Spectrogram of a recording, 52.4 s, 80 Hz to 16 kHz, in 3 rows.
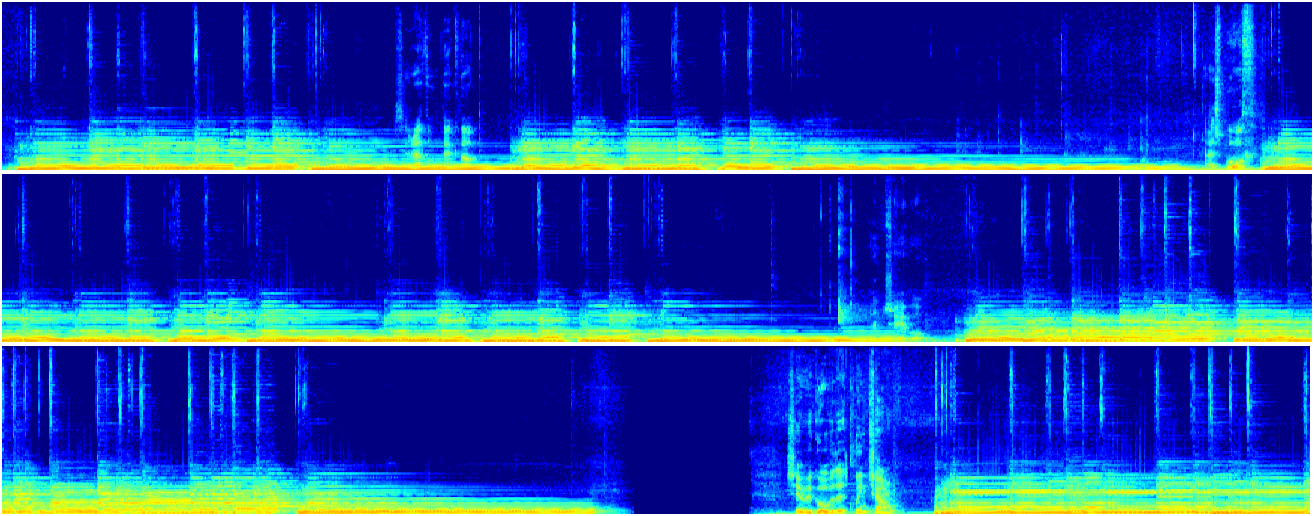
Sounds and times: Effects unit: 0.0 - 43.3, 47.0 - 52.3
Electric guitar: 0.0 - 43.3, 47.3 - 52.3.

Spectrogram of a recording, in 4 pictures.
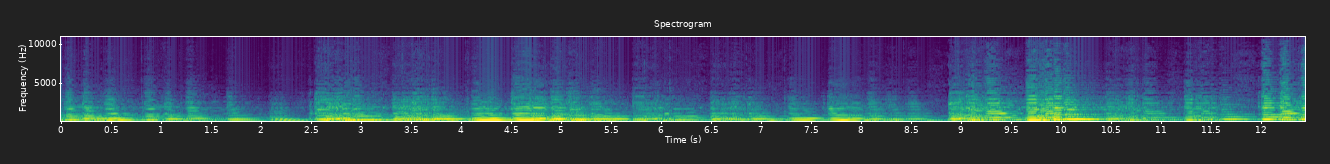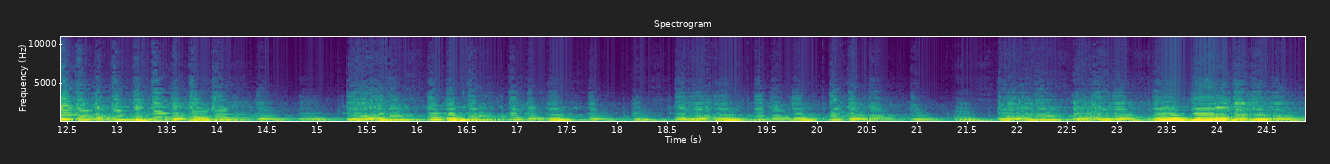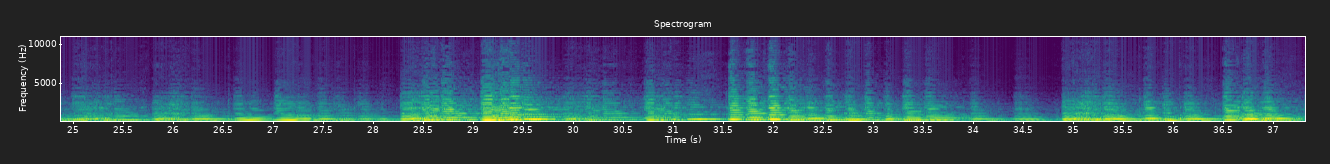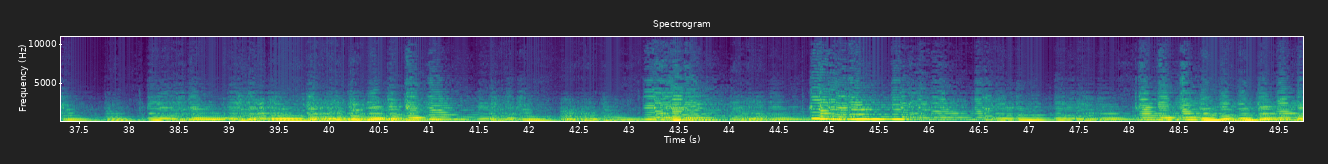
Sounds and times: String section: 0.0 - 49.7.

